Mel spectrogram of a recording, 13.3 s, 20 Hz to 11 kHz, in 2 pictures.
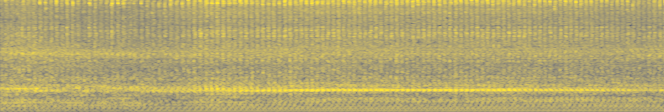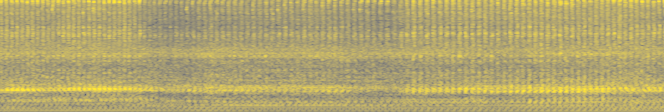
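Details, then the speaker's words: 1960 MGA engine, first start since early 1970s after rebuild, too much choke, smells rich: catches and holds an even, steady, slightly rich idle with no knocks or ticks; normal running. "yeah too much choke okay go man sounds like a real engine"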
